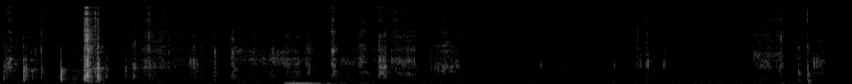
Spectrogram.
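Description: A small box being opened by hand: rustling, scraping and clicking of the box and its packaging, with a sharp snap about a second in. The handling dies down about five seconds in to a few faint ticks.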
